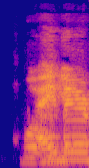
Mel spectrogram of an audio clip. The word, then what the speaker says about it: Hebert: A-Bear Meats, Louisiana. Just get online, type in A-Bear, and that's spelled Herbert, Hebert, meats and specialties.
